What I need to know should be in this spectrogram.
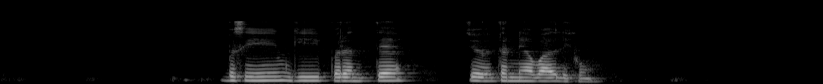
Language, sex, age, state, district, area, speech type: Dogri, female, 60+, Jammu and Kashmir, Reasi, rural, read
